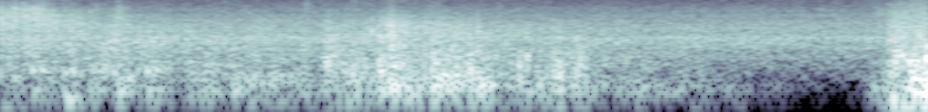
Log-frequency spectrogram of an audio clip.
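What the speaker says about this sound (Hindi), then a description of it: "बारिश लगातार हो रही थी" Steady heavy rain hisses throughout, with low rumbling swells that suggest thunder rolling in the distance.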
